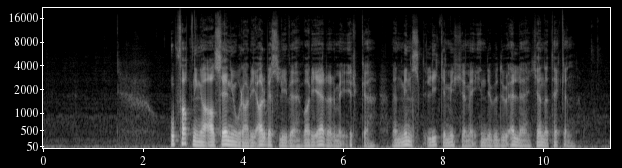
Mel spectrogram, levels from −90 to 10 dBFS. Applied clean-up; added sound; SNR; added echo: none; none; none; none.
